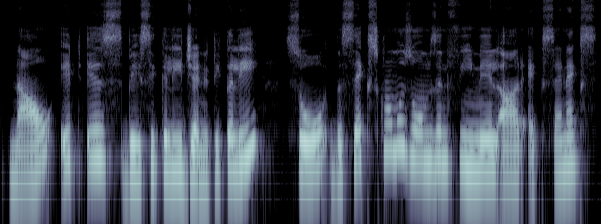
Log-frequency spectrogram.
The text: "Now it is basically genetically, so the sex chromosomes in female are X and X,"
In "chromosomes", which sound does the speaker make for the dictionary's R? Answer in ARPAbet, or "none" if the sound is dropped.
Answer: R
